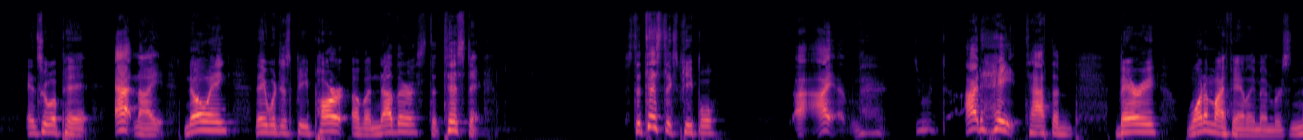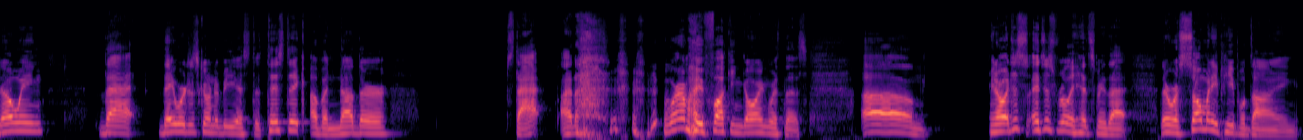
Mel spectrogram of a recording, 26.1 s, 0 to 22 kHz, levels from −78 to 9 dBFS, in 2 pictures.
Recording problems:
none

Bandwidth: 15.5 kHz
